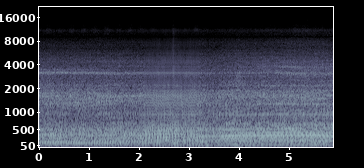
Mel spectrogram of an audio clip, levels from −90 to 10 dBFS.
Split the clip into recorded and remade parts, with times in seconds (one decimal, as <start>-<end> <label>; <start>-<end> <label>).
0.0-2.1 recorded; 2.1-3.2 remade; 3.2-5.9 recorded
